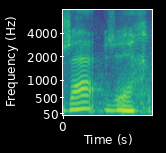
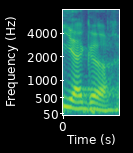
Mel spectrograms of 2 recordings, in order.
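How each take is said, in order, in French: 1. Le nom se prononce à la française. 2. Le nom se prononce à l'allemande. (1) "Sauf qu'en français, tu prononcerais comment?" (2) "en France, c'était Jaeger, effectivement. ... Chasseur en allemand"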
